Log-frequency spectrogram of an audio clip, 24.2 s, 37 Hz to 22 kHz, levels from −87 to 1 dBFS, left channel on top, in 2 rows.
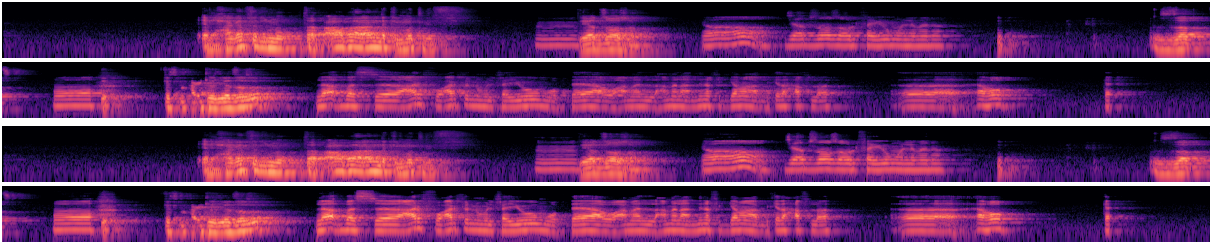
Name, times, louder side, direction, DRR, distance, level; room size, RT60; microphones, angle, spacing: voice 1, 2.0-4.5 5.7-6.4 11.5-11.9 13.1-13.2 13.7-14.7, left 1 dB, 30° left, -2 dB, 3.1 m, -25 dB
voice 2, 5.3-5.8 7.0-9.4 12.6-13.2 15.2-20.4 21.0-22.2 23.1-23.2, right 5 dB, 80° right, 10 dB, 0.7 m, -30 dB
21.0 x 15.0 x 3.4 m, 0.85 s
head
